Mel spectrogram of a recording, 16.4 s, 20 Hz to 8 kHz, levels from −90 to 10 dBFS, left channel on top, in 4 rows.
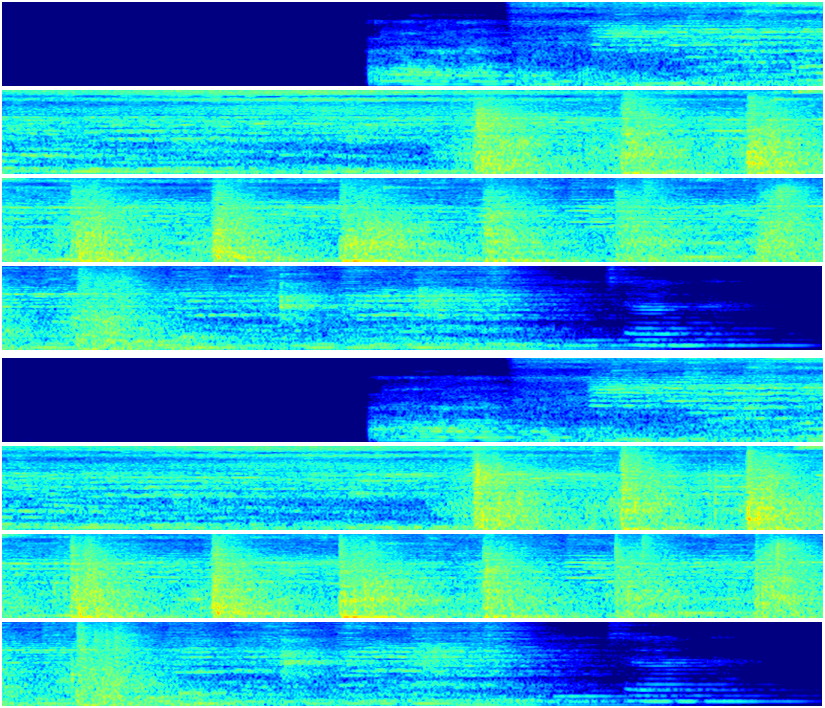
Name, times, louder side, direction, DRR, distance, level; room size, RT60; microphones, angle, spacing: voice 1, 1.8-3.0 7.9-10.7, left 1 dB, 75° left, -3 dB, 0.6 m, -45 dB
sound 1, 2.5-14.5, left 2 dB, 60° left, 1.4 m, -37 dB
sound 2, 2.9-14.8, equal, 65° right, 0.9 m, -37 dB
voice 2, 3.9-5.4 5.7-6.0 11.5-15.9, left 1 dB, 30° left, -6 dB, 0.9 m, -47 dB
sound 3, 6.2-13.1, right 1 dB, 30° right, 0.3 m, -29 dB
4.2 x 2.8 x 2.5 m, 1.2 s
head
